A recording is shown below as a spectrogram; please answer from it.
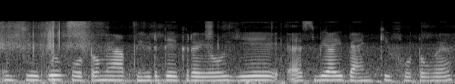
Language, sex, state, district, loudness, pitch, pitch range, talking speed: Hindi, female, Haryana, Rohtak, -17 LUFS, 190 Hz, 185-195 Hz, 195 wpm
